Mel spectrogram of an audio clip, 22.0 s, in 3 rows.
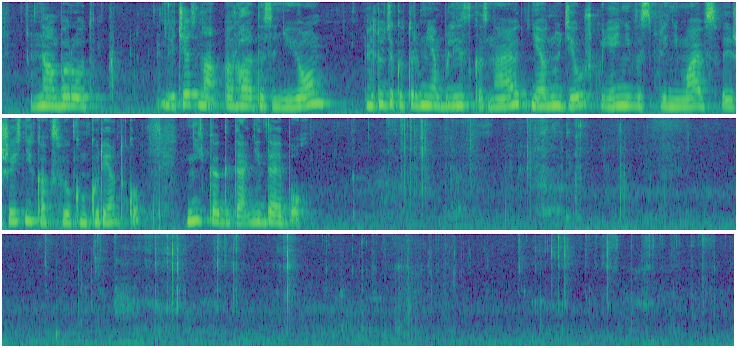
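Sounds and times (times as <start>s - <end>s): chewing pomegranate seeds: 10.8s - 13.8s, 14.4s - 22.0s.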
